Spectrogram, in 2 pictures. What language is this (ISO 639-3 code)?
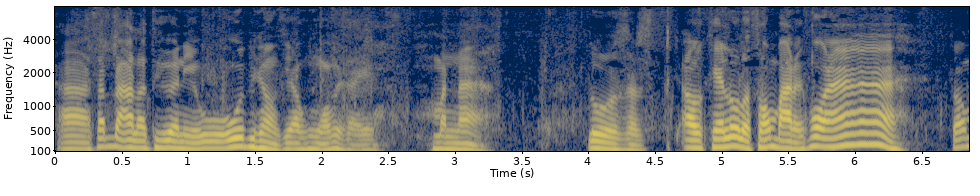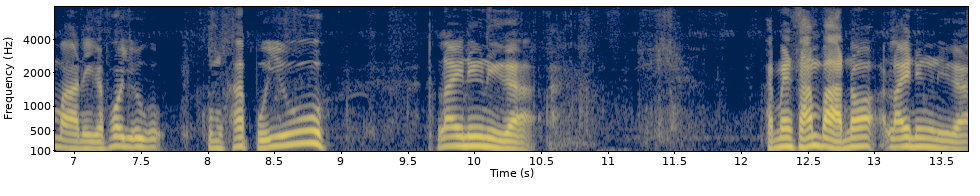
tha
